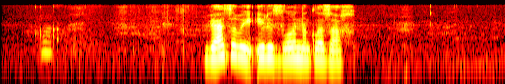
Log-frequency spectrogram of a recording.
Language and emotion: Russian, neutral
